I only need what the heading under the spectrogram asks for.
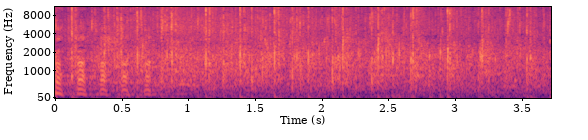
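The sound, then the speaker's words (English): A church audience at Redemption Flagstaff claps steadily after a prayer, a dense patter of many hands that holds at an even, fairly loud level throughout, with a brief bit of voice audible right at the start. “You guys should clap or something so it's not weird.”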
